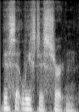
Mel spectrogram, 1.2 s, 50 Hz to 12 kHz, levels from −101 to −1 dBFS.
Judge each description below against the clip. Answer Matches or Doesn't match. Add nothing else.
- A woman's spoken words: Doesn't match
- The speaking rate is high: Matches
